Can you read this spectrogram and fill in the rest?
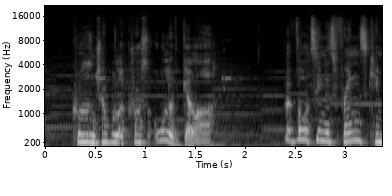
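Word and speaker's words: Galar: it's really annoying like I know the region's pronounced gala but a lot of time that keeps saying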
